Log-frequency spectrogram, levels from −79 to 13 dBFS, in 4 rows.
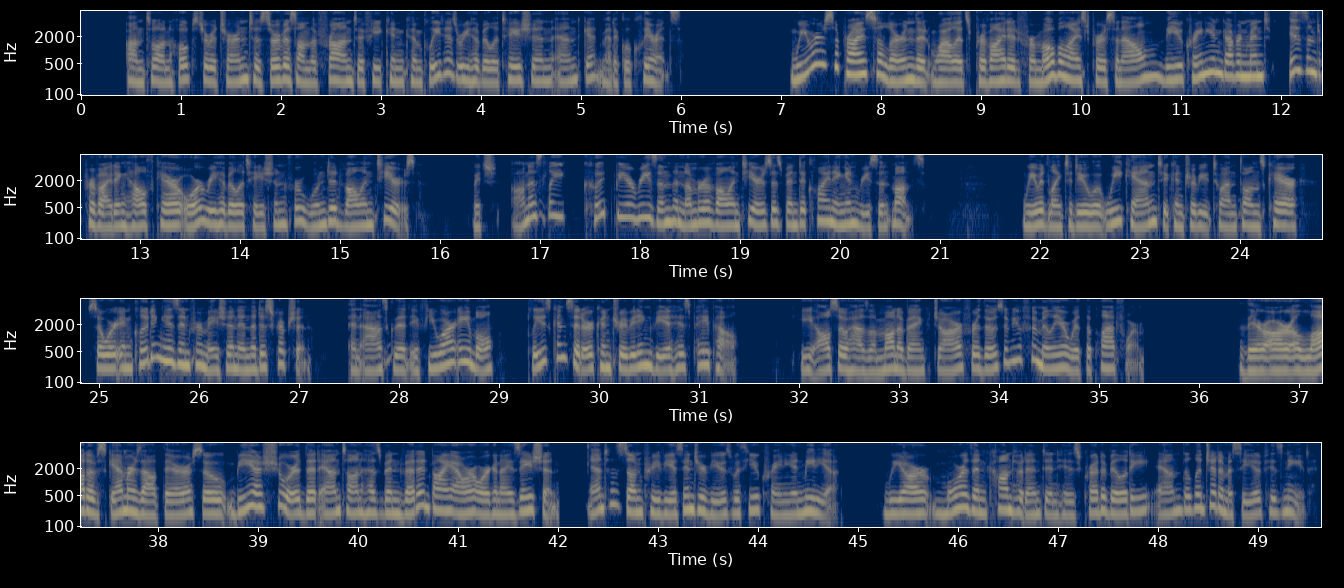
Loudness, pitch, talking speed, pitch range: -26 LUFS, 205 Hz, 180 wpm, 195-235 Hz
